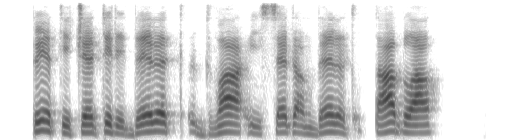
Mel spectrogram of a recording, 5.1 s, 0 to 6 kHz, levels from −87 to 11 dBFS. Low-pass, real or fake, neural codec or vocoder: 5.4 kHz; fake; codec, 16 kHz, 1 kbps, FunCodec, trained on Chinese and English, 50 frames a second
